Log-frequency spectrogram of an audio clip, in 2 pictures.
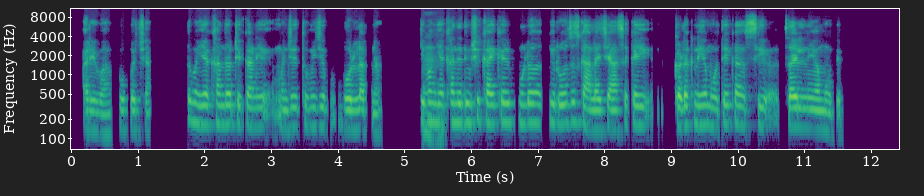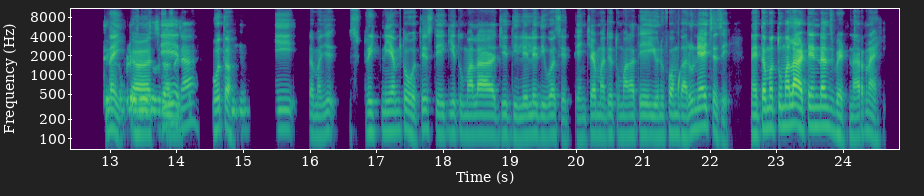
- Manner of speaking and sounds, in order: "सैल" said as "चैल"; other background noise; in English: "युनिफॉर्म"; unintelligible speech; in English: "अटेंडन्स"; tapping
- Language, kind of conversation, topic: Marathi, podcast, शाळा किंवा महाविद्यालयातील पोशाख नियमांमुळे तुमच्या स्वतःच्या शैलीवर कसा परिणाम झाला?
